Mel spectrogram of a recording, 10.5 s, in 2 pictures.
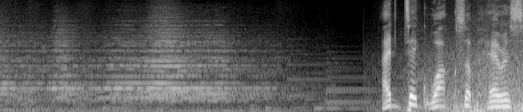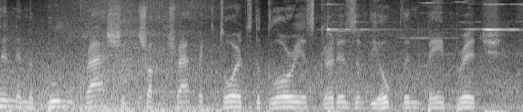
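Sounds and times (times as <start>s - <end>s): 
distant train engine horn: 0.0s - 3.1s
speech: 3.8s - 10.4s.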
